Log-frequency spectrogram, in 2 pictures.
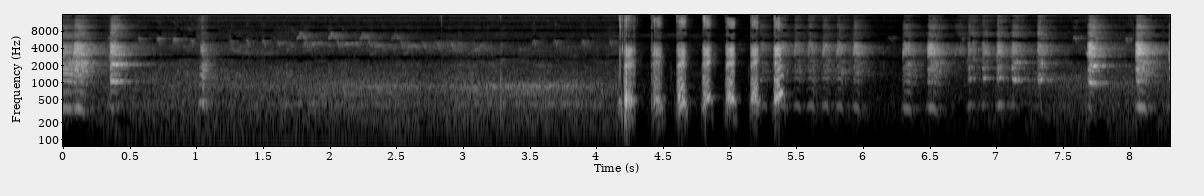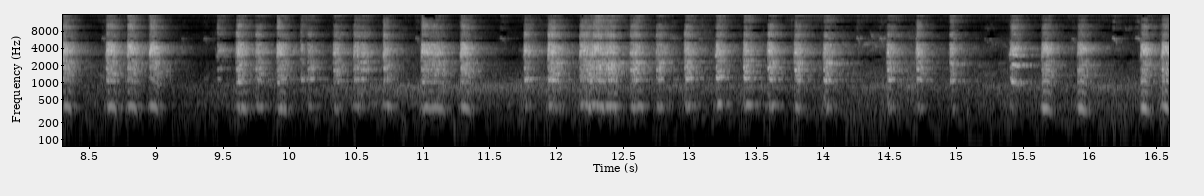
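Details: Guineafowl making a lot of chatter when disturbed: a few seconds of low background, a sharp burst of rapid clicks, then harsh repeated grating calls building into a steady, loud rhythmic clamor.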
